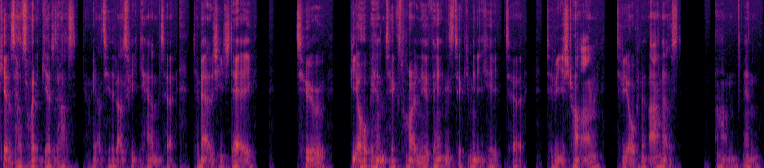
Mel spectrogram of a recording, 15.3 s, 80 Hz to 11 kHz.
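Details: Speech impairment from generalized childhood-onset DYT1 dystonia since about age 7 in an adult man, affecting walking, speech and hands; formerly treated with vocal-cord Botox injections, on deep brain stimulation since 2005, with residual symptoms.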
